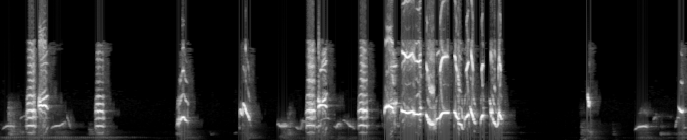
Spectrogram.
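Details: Oriental magpie-robin in competitive singing, a caged ornamental bird: loud, varied song of clear whistles and rapid chattering notes, sharp bursts separated by short pauses, with a fast run of rising and falling whistled phrases near the middle.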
